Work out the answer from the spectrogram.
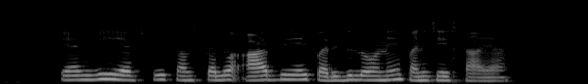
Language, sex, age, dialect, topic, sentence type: Telugu, female, 18-24, Central/Coastal, banking, question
